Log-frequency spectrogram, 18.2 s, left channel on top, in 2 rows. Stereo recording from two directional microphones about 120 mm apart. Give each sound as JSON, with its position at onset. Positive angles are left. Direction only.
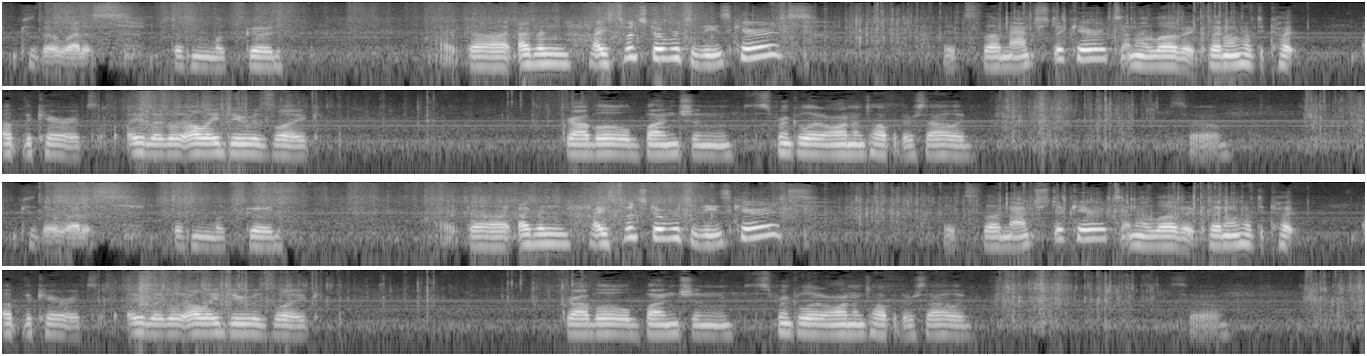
{"t": 0.1, "sound": "speech", "side_deg": 30}
{"t": 3.2, "sound": "speech", "side_deg": 35}
{"t": 6.5, "sound": "speech", "side_deg": 30}
{"t": 12.8, "sound": "speech", "side_deg": 35}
